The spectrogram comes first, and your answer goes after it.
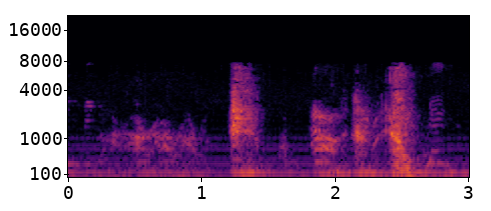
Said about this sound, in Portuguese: Então ele tá pedindo aqui um corvo doido com um cachorro correndo atrás da Kombi pra esposa dele.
